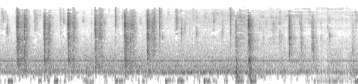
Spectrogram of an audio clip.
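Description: Panch phoron (Bengali five-spice seeds) crackling in hot mustard oil in a stainless-steel kadai: irregular pops and spits, several a second, as the seeds fry, over a faint steady hum.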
